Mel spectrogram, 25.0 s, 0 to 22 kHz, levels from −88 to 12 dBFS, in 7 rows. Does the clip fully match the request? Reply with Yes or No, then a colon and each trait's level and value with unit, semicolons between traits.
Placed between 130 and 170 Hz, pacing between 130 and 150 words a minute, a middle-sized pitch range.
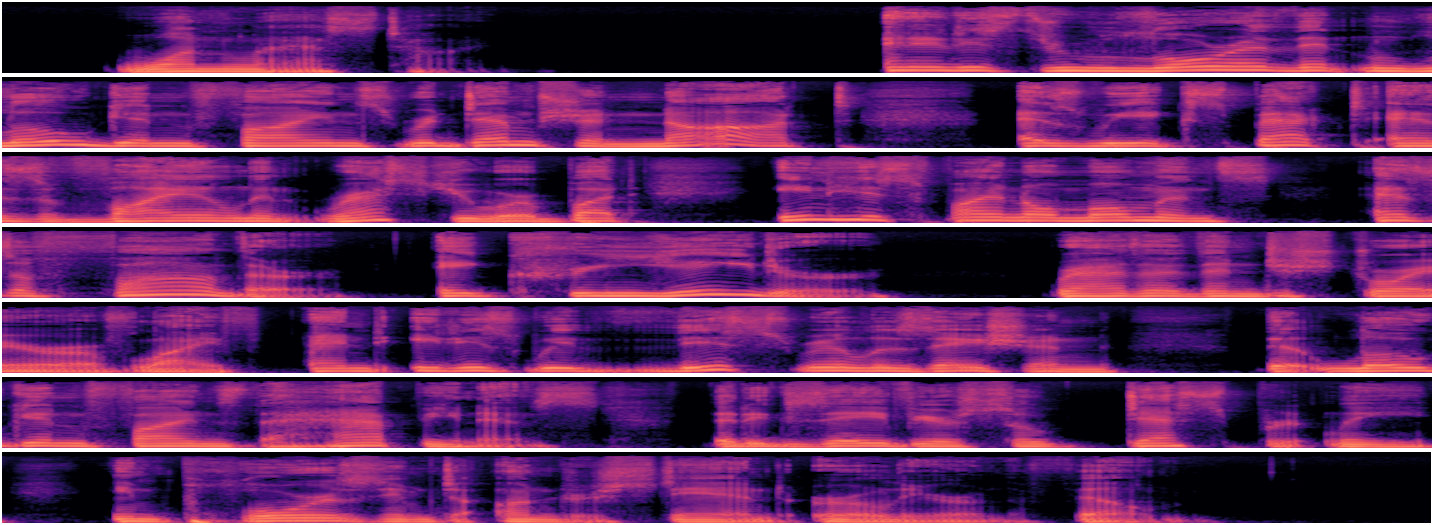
Yes: medium, 140 Hz; average, 140 wpm; average, 4.2 semitones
